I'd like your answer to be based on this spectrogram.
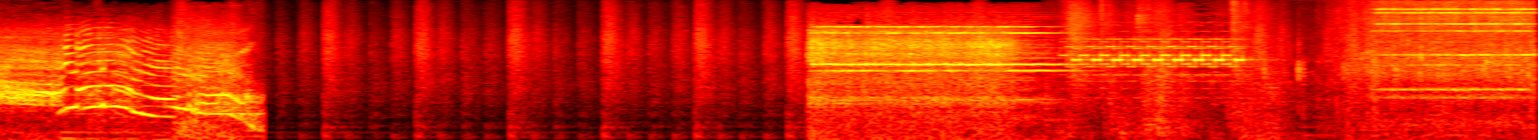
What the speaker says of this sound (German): Kann wohl mal jemand an das verdammte Telefon gehen?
